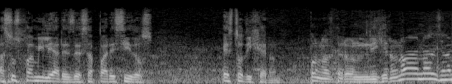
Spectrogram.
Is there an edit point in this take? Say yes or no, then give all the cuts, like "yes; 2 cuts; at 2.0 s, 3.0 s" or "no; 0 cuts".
yes; 1 cut; at 3.3 s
